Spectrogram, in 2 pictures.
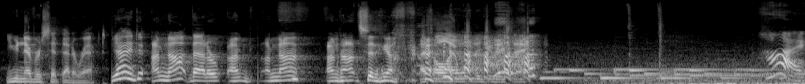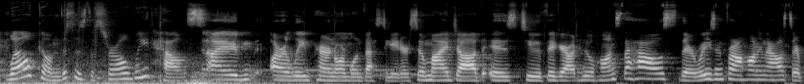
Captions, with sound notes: - You never sit that erect. - Yeah, I do. I'm not that- I'm not sitting up. (all chuckle) - That's all I wanted you to say. - Hi, welcome. This is the Sorrel-Weed House and I am our lead paranormal investigator. So my job is to figure out who haunts the house, their reason for haunting the house,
